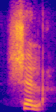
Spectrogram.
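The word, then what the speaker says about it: Xela: The letter X is pronounced with a sh sound which actually sounds can actually connects to Mayan culture.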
